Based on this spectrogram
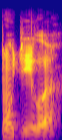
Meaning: asshole, dickhead; fuckwit
- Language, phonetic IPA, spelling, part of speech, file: Russian, [mʊˈdʲiɫə], мудила, noun, Ru-муди́ла.ogg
